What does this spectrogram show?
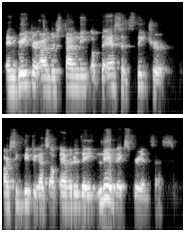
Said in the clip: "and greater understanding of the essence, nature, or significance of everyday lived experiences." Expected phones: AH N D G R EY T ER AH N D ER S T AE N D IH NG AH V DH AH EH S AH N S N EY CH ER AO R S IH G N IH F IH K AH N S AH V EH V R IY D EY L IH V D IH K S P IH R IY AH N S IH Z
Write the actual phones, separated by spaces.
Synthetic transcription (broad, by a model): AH N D G R EY T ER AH N D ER S T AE N D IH NG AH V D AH EH S AH N S N EY CH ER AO R S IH G N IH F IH K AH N S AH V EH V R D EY L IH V IH K S P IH R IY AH N S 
